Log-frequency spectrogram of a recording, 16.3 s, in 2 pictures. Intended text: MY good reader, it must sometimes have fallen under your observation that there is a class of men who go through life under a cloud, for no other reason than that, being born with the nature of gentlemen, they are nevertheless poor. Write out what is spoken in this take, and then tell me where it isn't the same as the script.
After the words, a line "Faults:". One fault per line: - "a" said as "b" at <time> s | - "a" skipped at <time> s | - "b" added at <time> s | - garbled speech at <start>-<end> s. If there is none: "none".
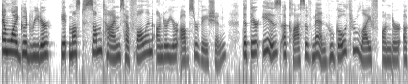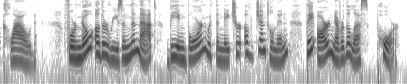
And why good reader, it must sometimes have fallen under your observation that there is a class of men who go through life under a cloud, for no other reason than that, being born with the nature of gentlemen, they are nevertheless poor.
Faults:
- "MY" said as "And why" at 0.0 s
